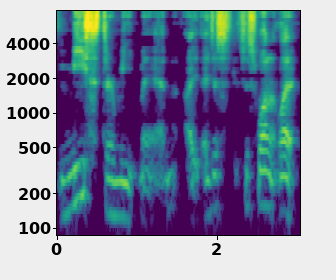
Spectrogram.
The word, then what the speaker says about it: mrmeatman: I didn't want to correct you, but all this time you've been saying it's not Meatman. It's Meester Meatman.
